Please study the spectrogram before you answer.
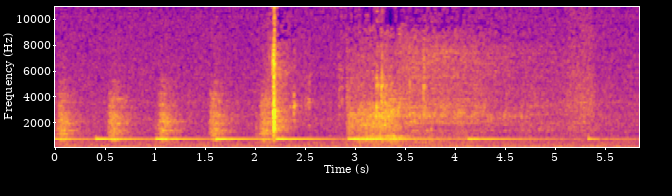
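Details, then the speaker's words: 2.8L Duramax LWN diesel in a Chevy Colorado/GMC Canyon after fuel filter replacement, ignition cycled to prime: quiet steady electric pump whine with faint soft hisses and ticks as air purges; fuel system priming normally after two cycles. "Kind of sounded like some air was purging out right now, and I only had to do it twice and it sounds like it's primed already, because when I turned it back on I just heard a little air purge sound was all."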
